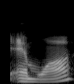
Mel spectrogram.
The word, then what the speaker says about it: Amiens: drawn and all that from Christophe, but that Amois, France, that's how you pronounce Amiens technically.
